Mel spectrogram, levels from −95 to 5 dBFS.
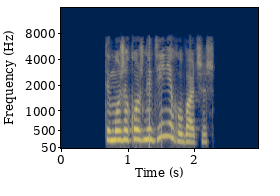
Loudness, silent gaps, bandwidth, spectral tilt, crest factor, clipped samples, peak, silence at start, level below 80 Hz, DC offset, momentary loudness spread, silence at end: -17 LUFS; none; 7.4 kHz; -5.5 dB/octave; 16 dB; under 0.1%; -2 dBFS; 0.65 s; -58 dBFS; under 0.1%; 17 LU; 0.7 s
